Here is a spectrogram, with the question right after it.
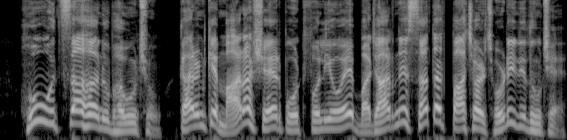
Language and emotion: Gujarati, happy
